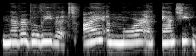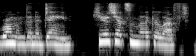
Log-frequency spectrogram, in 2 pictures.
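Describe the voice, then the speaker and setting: A woman's voice: on the high side, moderate pace, a little mellow, natural voice. A young woman playing a loyal, anxious male friend in a Shakespearean radio play. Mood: grieving. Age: young adult. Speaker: student actor.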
